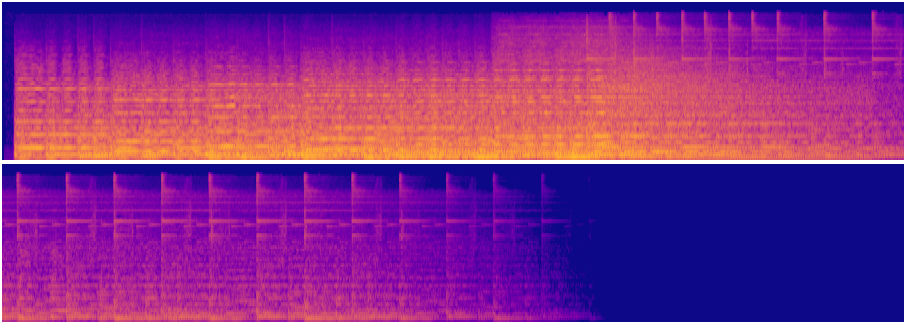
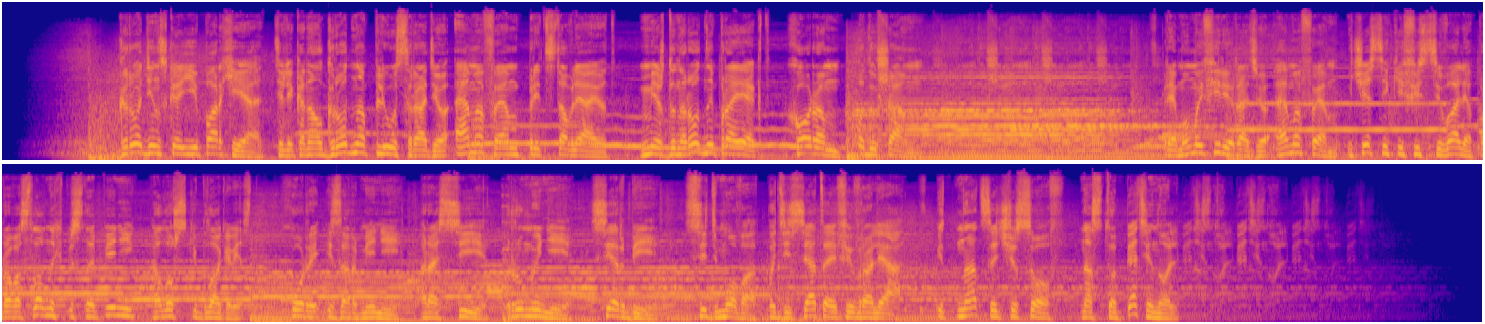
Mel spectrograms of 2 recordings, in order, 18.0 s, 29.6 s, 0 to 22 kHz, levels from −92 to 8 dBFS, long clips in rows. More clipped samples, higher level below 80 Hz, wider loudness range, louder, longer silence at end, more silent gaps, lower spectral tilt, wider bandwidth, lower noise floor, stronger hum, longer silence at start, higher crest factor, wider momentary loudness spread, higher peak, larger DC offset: neither; second, -38 dBFS vs -30 dBFS; first, 22 LU vs 2 LU; about the same, -14 LUFS vs -12 LUFS; first, 5 s vs 1.65 s; neither; first, -6.5 dB/octave vs -3.5 dB/octave; about the same, 17 kHz vs 17.5 kHz; first, under -90 dBFS vs -75 dBFS; neither; second, 0.1 s vs 0.6 s; about the same, 16 dB vs 12 dB; first, 22 LU vs 5 LU; about the same, 0 dBFS vs 0 dBFS; second, under 0.1% vs 0.5%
